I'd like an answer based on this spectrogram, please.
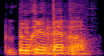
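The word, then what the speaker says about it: Buca di Beppo: Buca de Beppo.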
